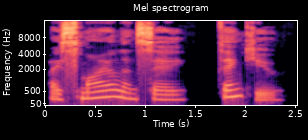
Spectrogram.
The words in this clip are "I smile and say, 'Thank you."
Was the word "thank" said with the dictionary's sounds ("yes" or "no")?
yes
